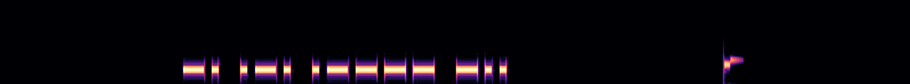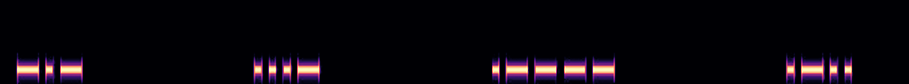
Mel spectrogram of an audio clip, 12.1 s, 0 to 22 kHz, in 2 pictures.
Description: Morse code, heard as a keyed tone, about 25 wpm, spaced as for 11 wpm, 700 Hz. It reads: NR1D KV1L
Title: USA Call Signs - 4 Characters - 8x Character Spacing - 25wpm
